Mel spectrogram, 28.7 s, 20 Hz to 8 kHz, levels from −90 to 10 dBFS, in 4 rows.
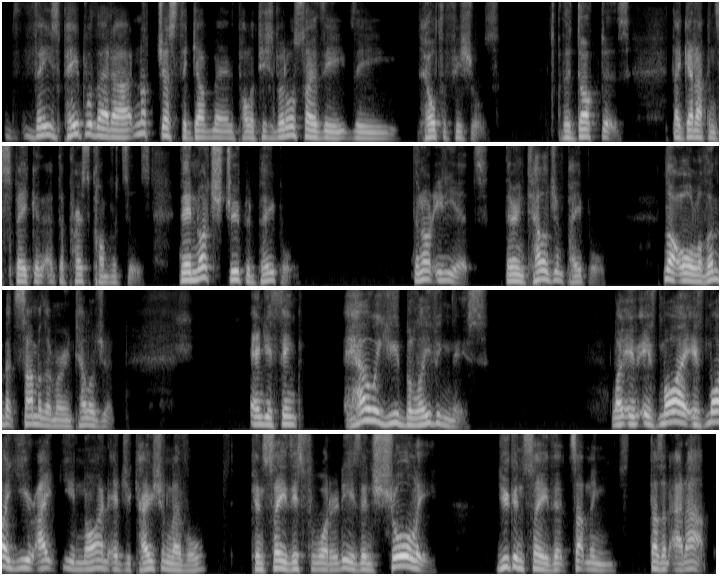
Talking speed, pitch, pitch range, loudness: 175 wpm, 145 Hz, 135-165 Hz, -24 LUFS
